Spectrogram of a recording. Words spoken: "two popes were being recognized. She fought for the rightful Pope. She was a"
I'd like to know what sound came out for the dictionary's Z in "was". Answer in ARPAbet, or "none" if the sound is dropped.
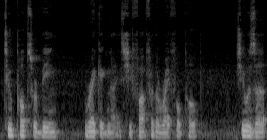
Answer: Z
